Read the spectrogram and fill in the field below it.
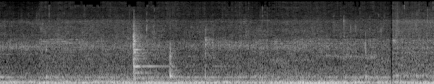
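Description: Beef pieces go into a pan of well-fried ground cumin, coriander and garam masala, giving a steady, even frying sizzle with a few light scraping clicks from stirring.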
